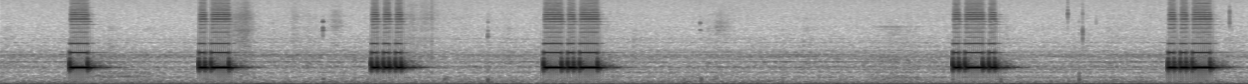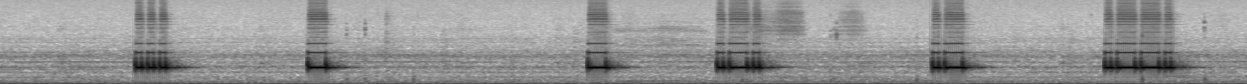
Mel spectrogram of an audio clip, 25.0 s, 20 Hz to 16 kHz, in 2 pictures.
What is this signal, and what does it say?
Morse code, heard as a keyed tone, about 20 wpm, spaced as for 5 wpm, 750 Hz. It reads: TASK RUST TRAP
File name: cw / Lesson4 REVIEW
